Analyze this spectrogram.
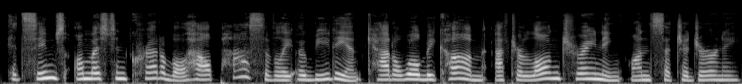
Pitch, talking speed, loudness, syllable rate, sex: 230 Hz, 135 wpm, -16 LUFS, 4.6 syllables/s, female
